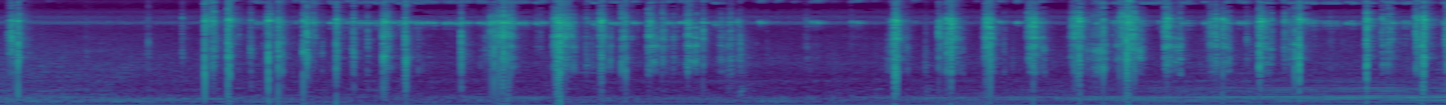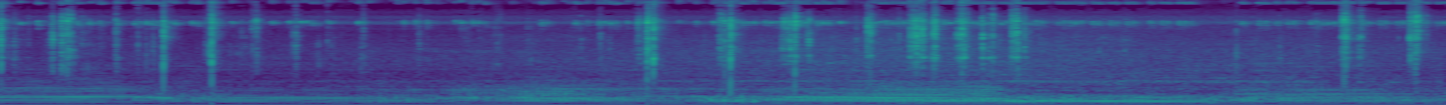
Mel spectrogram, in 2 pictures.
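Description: Irregular small clicks and scratches of the metal clip of a CRT high-voltage anode cap being scraped clean of rust by hand. A low background rumble swells in the second half.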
